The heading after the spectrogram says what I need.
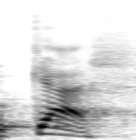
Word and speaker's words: cache: तो इसके दो उच्चारण, इसका मतलब होता है सिले हुए कपड़े, रेडीमेड। उसके बाद दोस्तों कैश, ये वर्ड CACHE, कैश।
